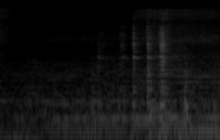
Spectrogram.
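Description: Light handling clicks and knocks on a small glass tank, a few of them about a second and a half in, over a low steady hum.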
